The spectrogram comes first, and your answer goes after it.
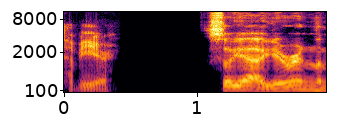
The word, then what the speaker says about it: Javier: i'm doing right now isn't working i said javier but it is pronounced heavier so yeah you're in the middle of uh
